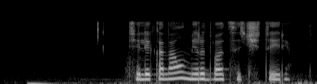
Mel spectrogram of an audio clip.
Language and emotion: Russian, neutral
